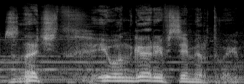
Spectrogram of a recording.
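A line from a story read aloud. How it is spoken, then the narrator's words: Grim question. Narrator (Russian): мрачно переспросил Фадеев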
